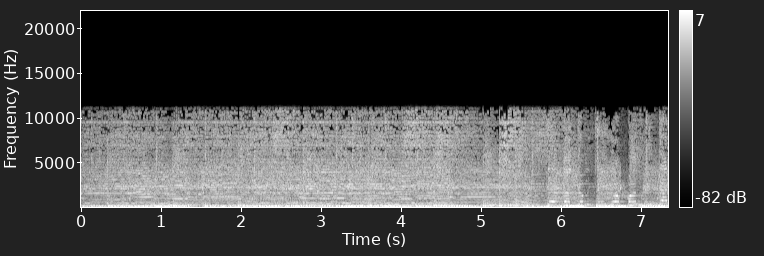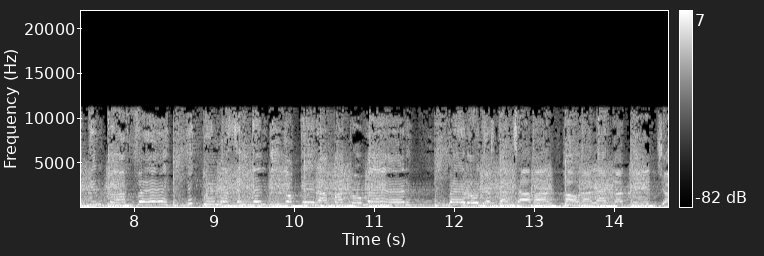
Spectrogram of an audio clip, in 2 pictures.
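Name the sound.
song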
